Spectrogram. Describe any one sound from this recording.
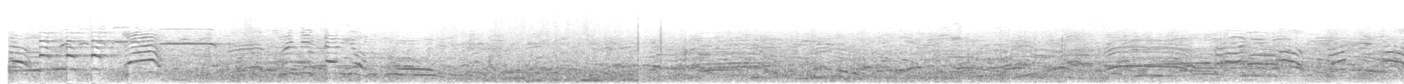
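A large crowd of spectators shouts and cheers loudly outdoors.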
